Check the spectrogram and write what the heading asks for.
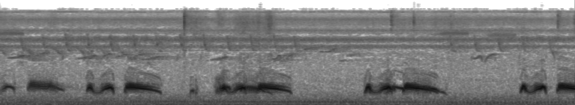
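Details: Spotted dove calling to lure other doves, delivering repeated phrases of short wavering coos run into longer falling coos, four phrases separated by brief pauses, all hollow and mid-pitched.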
